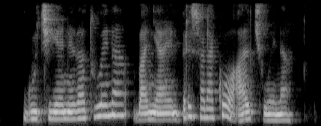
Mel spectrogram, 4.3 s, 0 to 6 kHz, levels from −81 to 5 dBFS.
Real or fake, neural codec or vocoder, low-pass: real; none; 5.4 kHz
